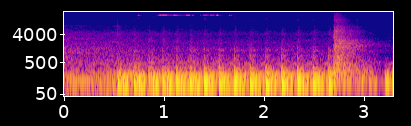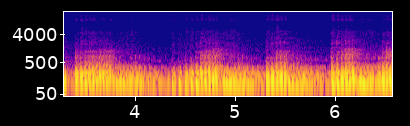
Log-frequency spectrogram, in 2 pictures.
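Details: Yamaha Aerox 155 scooter after a total electrical failure, fixed by reconnecting a disconnected cable in the ignition circuit and charging the battery; starts and revs cleanly with no misses, normal running.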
